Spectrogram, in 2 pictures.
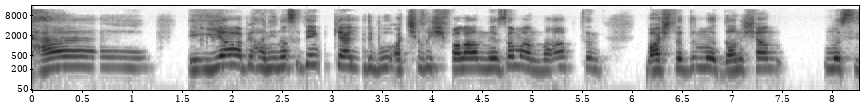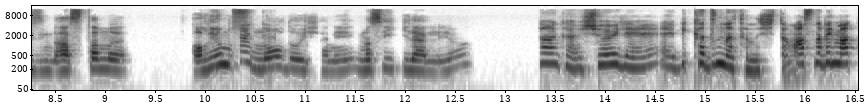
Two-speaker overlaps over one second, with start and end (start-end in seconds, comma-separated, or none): none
